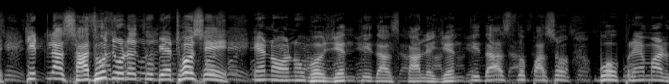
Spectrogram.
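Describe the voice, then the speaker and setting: A man preaching at a live devotional gathering. His voice is bright and forceful and sits a little high. He moves between loud exhortation and quiet asides, pressing the crowd with rhetorical questions. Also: gravelly. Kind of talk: village sermon with stories.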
